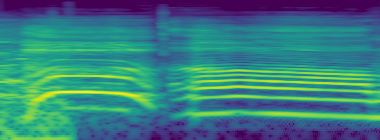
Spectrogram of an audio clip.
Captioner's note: gasps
